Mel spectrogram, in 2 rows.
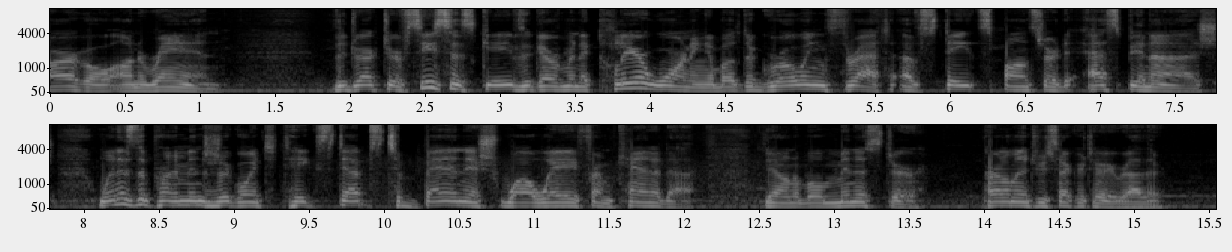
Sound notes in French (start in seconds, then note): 8.4 voix de l'interprte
